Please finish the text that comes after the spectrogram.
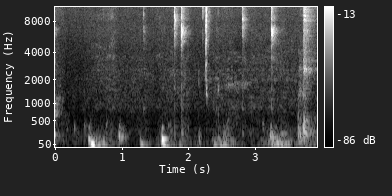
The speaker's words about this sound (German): was klickst du eigentlich da die ganze Zeit? Such nach ja. Themen im Internet.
